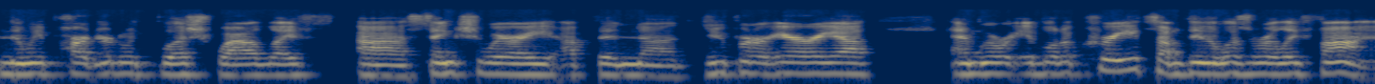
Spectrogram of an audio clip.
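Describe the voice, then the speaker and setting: A woman talks at a fairly quick pace and a medium pitch. Her intonation is monotone and flat. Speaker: public relations consultant. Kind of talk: workshop presentation. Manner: fast.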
